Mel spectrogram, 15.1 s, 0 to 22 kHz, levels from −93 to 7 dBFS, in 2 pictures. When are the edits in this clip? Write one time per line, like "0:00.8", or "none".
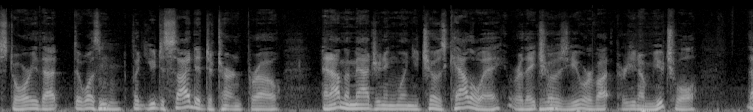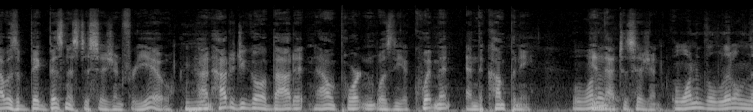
0:01.2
